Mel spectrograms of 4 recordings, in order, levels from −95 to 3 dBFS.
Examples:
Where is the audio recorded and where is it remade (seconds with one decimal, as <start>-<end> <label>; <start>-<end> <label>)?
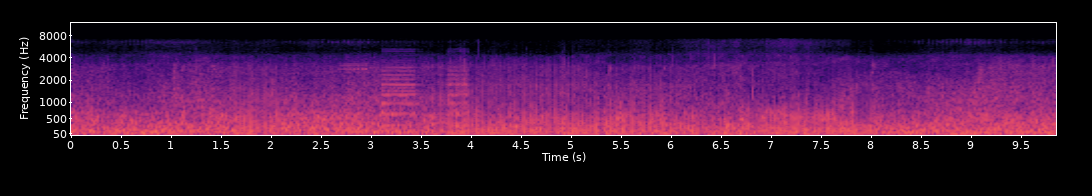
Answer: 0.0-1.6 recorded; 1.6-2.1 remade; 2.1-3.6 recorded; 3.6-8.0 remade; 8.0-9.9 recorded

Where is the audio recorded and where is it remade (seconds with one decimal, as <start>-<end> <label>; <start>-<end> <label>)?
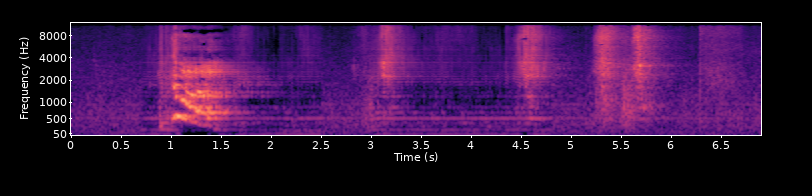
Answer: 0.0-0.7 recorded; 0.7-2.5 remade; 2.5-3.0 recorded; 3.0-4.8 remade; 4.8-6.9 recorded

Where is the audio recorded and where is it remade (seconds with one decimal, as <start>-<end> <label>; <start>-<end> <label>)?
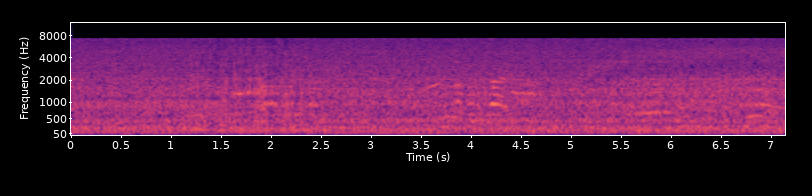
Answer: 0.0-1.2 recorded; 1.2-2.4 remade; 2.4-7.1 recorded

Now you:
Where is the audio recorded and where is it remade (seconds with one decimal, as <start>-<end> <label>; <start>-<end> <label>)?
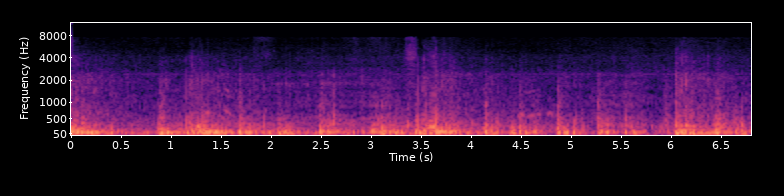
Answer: 0.0-2.0 recorded; 2.0-3.2 remade; 3.2-5.2 recorded; 5.2-5.7 remade; 5.7-6.8 recorded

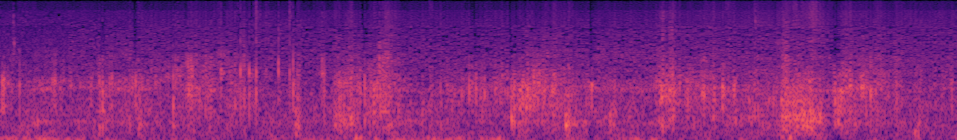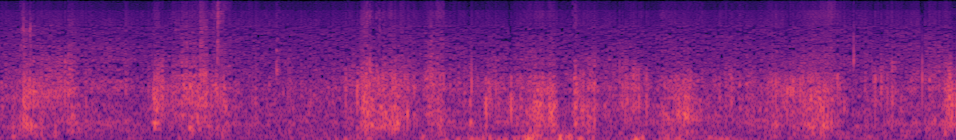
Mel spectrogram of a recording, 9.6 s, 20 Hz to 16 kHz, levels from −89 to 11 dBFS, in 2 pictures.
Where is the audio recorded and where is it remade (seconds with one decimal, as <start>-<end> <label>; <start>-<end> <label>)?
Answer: 0.0-3.8 recorded; 3.8-5.0 remade; 5.0-8.6 recorded; 8.6-9.6 remade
